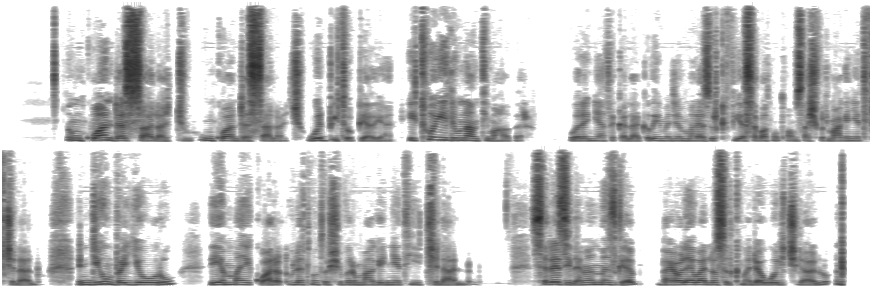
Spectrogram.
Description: Ethiopian breaking news sound effects free download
